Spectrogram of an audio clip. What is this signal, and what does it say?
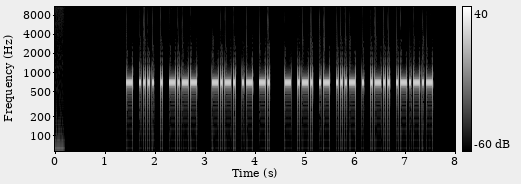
Morse code, heard as a keyed tone, about 28 wpm, 700 Hz. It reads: THEY CAN TRAVEL.
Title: Sentences from Top 1000 Words - Review Part 2 - 28wpm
